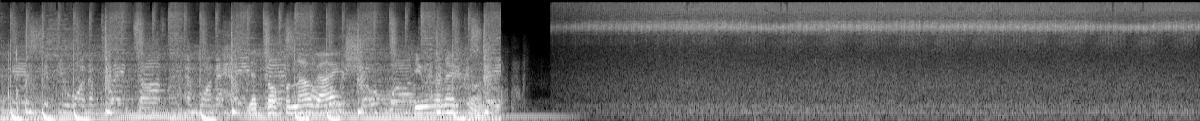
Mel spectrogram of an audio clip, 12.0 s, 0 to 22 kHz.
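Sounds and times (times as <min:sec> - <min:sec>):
music: 0:00.0 - 0:05.2
crickets chirping: 0:05.5 - 0:12.0.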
